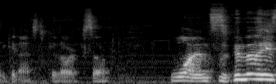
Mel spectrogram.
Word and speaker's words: Gnasty Gnorc: I mean, so did Gnasty Gnorc, to be fair.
